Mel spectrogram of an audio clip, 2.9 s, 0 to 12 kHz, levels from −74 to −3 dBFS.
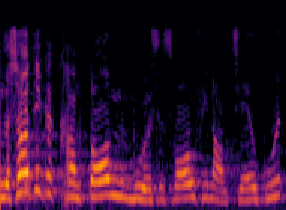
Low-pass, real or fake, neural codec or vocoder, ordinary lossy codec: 7.2 kHz; real; none; AAC, 64 kbps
